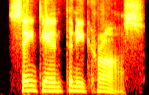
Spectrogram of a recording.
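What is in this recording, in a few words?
"St Anthony cross", American English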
